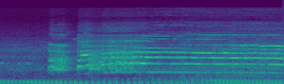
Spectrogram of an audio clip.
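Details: Village chicken, seven months old, giving a sustained crow that starts with a rough burst and settles into a long, even, ringing note. A low rumble runs underneath throughout.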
